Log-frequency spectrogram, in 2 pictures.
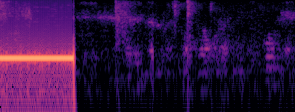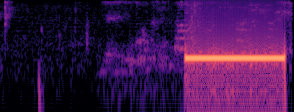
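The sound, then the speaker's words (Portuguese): A phone rings in two loud, steady tones, one at the start and one at the end, with a long gap of faint scattered noise and murmuring between them. “O telefone dela lá, atende lá.”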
